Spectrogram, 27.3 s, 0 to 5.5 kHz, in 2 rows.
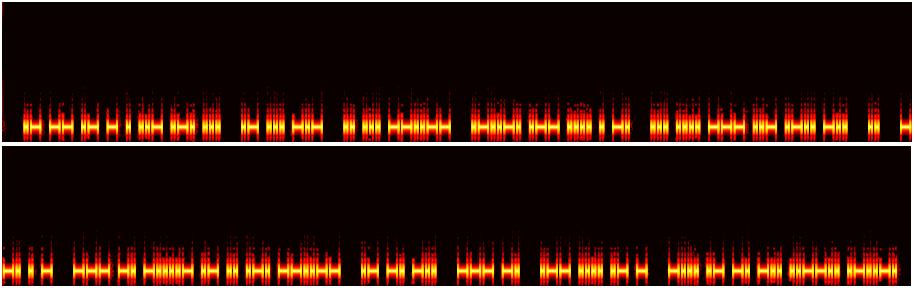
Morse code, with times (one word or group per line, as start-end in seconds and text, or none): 0.3-3.3 AMATEURS
3.6-4.8 ASK
5.1-6.7 IS,
7.1-9.4 "WHEN
9.7-12.7 SHOULD
13.0-13.1 I
13.5-14.4 GET
14.7-18.7 ON-AIR,
19.1-20.2 AND
20.5-21.4 ON
21.7-23.3 WHAT
23.7-27.1 BAND?"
